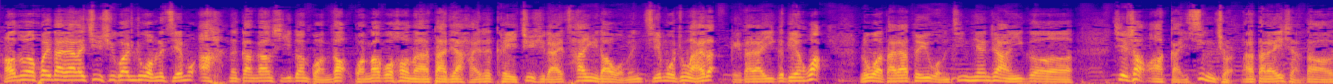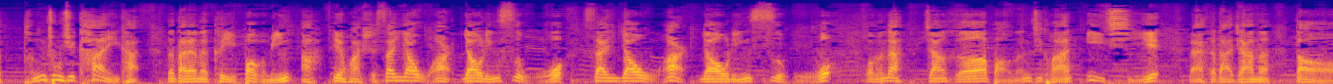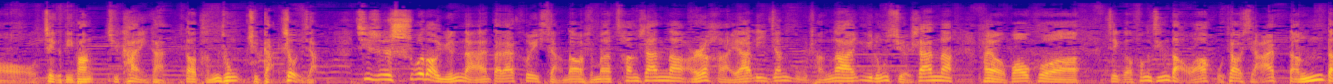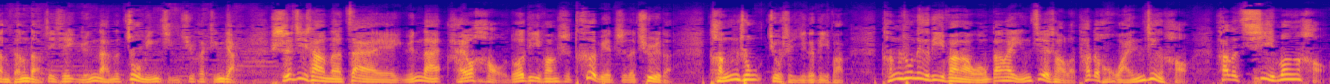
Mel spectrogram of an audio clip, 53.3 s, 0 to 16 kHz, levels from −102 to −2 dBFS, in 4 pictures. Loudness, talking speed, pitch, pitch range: -18 LUFS, 300 characters per minute, 120 Hz, 105-145 Hz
